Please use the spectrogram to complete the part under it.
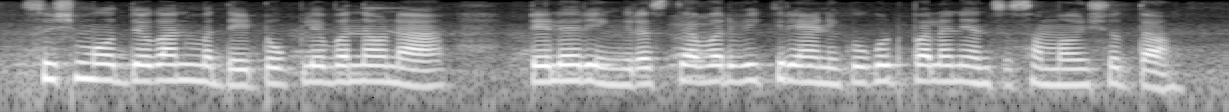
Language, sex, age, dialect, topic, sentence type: Marathi, female, 25-30, Southern Konkan, banking, statement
